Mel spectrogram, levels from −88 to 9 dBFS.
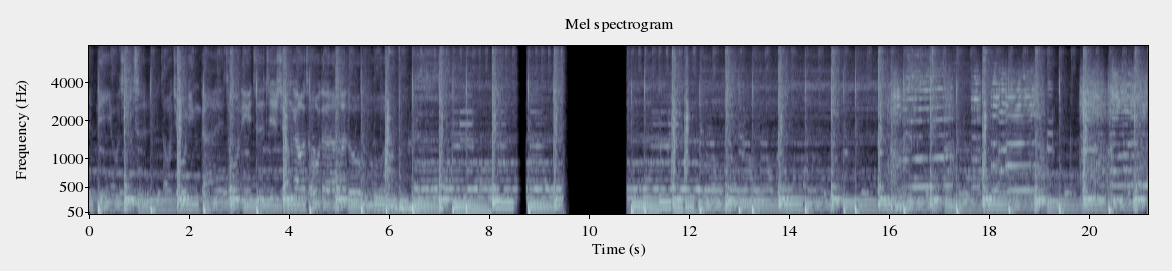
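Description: Delayed packets likely emptied the jitter buffer, causing call audio freezes at 8.55–8.76 s and 9.48–10.78 s. A fading buzz or hiss gives way to silence, adding gaps of 0.19 s and 1.28 s. Jitter buffer speed-up then trimmed pitch periods to shed excess delay, hurrying the sound at unchanged pitch from 15.02 to 15.91 s (113%) and from 18.72 to 21.14 s (106%), each cutting about 150 ms.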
